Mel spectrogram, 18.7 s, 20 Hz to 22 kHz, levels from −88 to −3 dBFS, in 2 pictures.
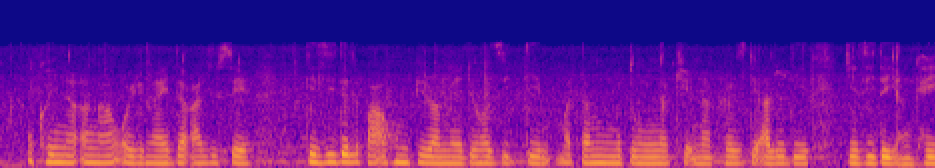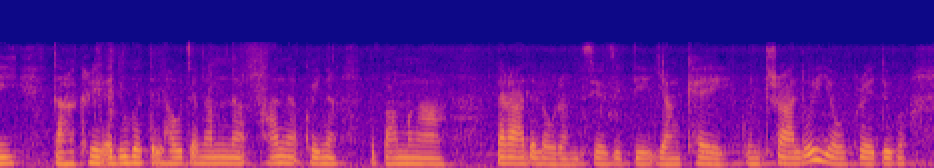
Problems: none marked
